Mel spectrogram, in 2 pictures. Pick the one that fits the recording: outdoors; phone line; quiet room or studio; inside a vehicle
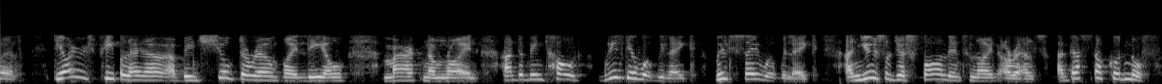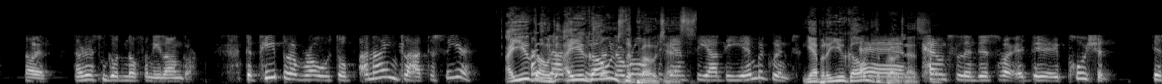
phone line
